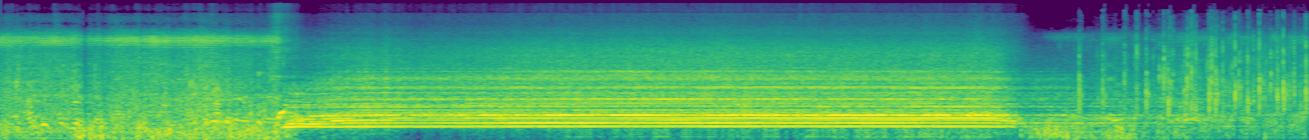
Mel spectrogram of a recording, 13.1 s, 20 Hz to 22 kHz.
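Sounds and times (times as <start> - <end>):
steam whistle blast: 2.8 - 10.6.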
